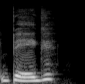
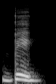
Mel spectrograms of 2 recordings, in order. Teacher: hold the final g Sound by making sure that your tongue remains up in the back of the mouth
